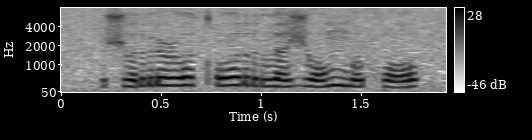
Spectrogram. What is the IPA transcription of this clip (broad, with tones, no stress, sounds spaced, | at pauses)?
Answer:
ʃ ʊ˨˩˦ r ɹ o˦˥ tʼ oː˦˥ r l ə˨˩˦ ʒ o˨˩˦ ŋ ʊ˨˩˦ x o˨˩˦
